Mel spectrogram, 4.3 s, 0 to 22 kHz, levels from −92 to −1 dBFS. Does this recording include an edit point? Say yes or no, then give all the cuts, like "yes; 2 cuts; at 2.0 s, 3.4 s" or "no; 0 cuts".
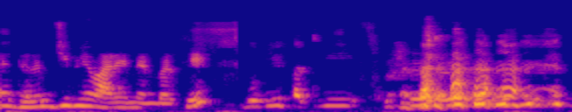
yes; 1 cut; at 1.7 s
